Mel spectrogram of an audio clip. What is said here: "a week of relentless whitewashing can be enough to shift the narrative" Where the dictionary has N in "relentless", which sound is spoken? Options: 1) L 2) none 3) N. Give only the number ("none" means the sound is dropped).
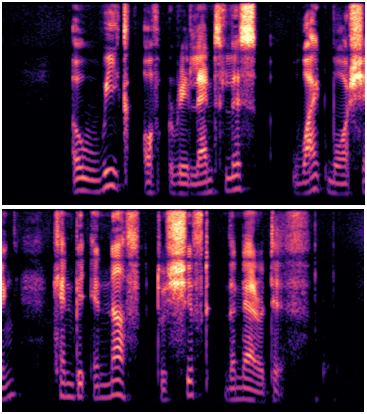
3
